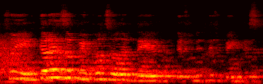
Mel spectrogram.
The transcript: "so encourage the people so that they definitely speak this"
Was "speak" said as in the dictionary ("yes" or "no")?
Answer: no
